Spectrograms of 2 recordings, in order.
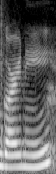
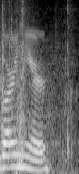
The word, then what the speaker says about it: Garnier: ita-try ko na Ong garne Garnier ano yung pagpronounce Garnier di ba Daddy garne Ay naku Garnier Garnier daw Ayan ita-try ko to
